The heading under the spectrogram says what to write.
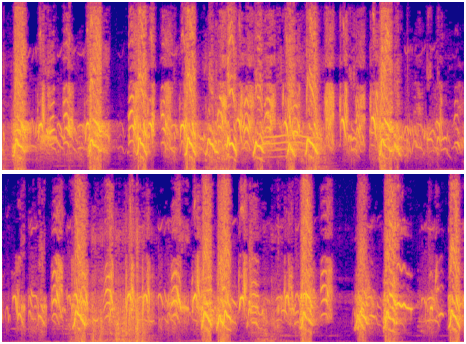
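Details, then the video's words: White-crested laughingthrush giving a busy chorus of squealing, twisting notes and harsh chatter, broken by many sharp clicks and a brief lull near the end. "TIẾNG CHIM HÉC SOAN-CHIM ĐẦU TRẮNG"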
